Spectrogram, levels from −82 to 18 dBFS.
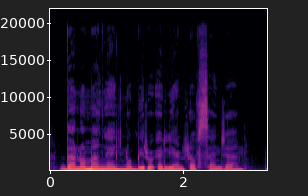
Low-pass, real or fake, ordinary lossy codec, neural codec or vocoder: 19.8 kHz; real; none; none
